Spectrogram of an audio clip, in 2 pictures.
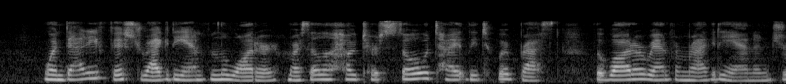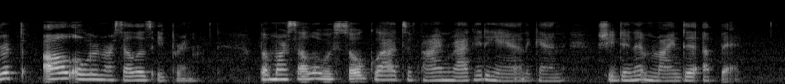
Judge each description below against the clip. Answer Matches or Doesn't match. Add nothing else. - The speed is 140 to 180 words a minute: Matches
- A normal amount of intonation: Matches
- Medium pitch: Doesn't match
